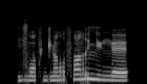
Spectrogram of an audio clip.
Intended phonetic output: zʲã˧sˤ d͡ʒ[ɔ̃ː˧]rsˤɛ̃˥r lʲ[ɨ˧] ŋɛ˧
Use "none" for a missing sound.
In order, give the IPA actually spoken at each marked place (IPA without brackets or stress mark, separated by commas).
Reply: ɔ̃˧, ɨ˧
